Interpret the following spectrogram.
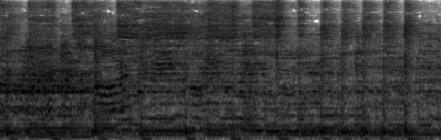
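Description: A live band playing a Konkani dance song, with drums keeping a steady beat under guitar and keyboard and some singing.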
